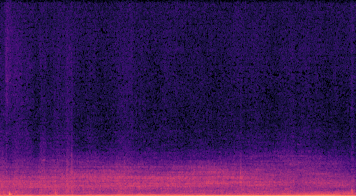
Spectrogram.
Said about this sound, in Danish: Så nu er det jo stadigvæk om dagen, hvor der er mange biler.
